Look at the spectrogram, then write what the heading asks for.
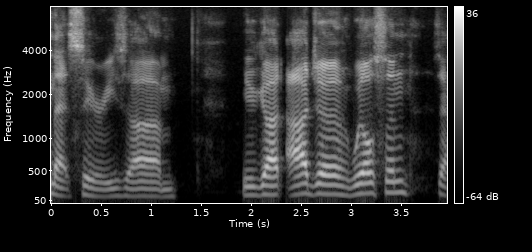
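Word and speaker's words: A'ja: off Liberty in that series um you got AA Wilson is that how you say it aa aa yes you you got her she's I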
